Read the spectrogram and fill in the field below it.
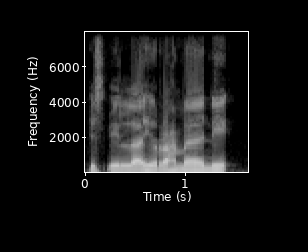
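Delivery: Bismillahirrahmani recited slowly, "ma" held, "ni" kept short. Shown as a demonstration. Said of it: "ni-nya juga ko".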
